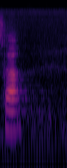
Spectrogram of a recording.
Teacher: Este sonido es un sonido que se produce con el ápice de la lengua tocando la zona alveolar, pero el aire, a pesar de que hay un obstáculo, sigue saliendo. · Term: fricativo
